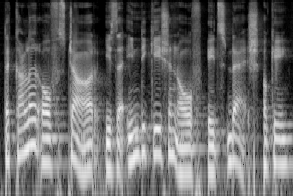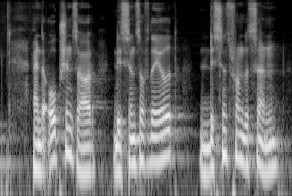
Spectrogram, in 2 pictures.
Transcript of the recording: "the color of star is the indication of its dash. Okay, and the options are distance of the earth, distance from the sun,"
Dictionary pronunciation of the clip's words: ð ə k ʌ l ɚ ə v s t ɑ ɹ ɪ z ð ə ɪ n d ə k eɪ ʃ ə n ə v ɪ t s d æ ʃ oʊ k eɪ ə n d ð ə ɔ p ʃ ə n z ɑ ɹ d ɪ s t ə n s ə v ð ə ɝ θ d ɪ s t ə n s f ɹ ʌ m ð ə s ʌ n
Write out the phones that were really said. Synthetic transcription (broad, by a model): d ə k ʌ l ɚ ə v s t ɑ ɹ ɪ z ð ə ɪ n d ə k eɪ ʃ ə n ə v ɪ t s d æ ʃ oʊ k eɪ ə n d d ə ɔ p ʃ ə n s ɑ ɹ d ɪ s t ə n s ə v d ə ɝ t d ɪ s t ə n s f ɹ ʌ m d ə s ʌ n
